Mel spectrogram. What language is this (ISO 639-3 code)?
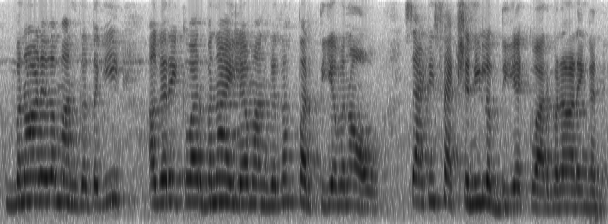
doi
